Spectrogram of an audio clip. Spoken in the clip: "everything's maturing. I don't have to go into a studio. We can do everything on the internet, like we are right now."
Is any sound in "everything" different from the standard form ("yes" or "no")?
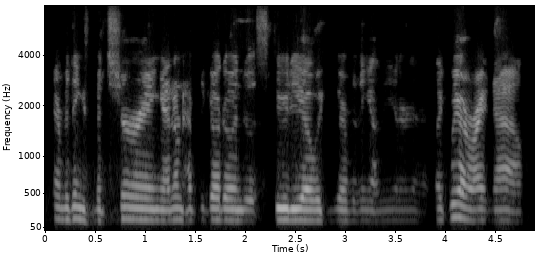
no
